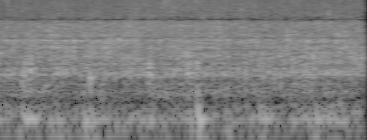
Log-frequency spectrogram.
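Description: Fish frying in a pan of hot oil at home, a dense, steady sizzle that carries loudly and continuously with faint crackles and no talk.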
